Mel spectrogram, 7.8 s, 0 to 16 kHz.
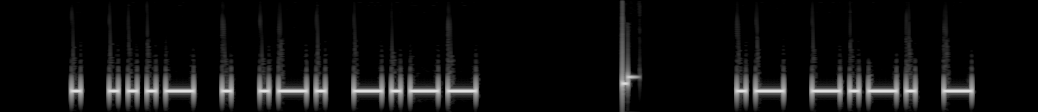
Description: Morse code, heard as a keyed tone, about 17 wpm, 700 Hz. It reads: EVERY ACT
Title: Sentences from Top 200 Words - New Word Drill - 17wpm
